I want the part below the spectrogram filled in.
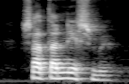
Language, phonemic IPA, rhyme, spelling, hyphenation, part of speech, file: Dutch, /ˌsaː.taːˈnɪs.mə/, -ɪsmə, satanisme, sa‧ta‧nis‧me, noun, Nl-satanisme.ogg
- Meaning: satanism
